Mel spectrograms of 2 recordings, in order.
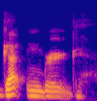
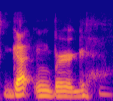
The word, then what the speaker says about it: Guttenberg: and we were uh named after the inventor of the printing press, but it's pronounced Guttenberg.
